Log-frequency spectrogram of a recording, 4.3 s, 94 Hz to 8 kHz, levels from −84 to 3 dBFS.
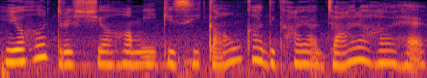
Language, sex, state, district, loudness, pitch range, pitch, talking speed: Hindi, female, Punjab, Fazilka, -20 LUFS, 210-240 Hz, 215 Hz, 140 wpm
